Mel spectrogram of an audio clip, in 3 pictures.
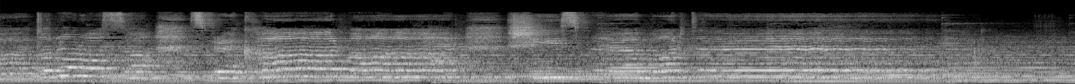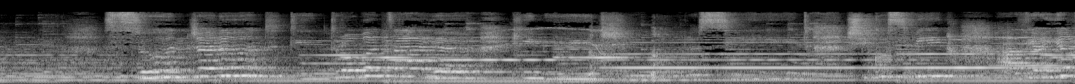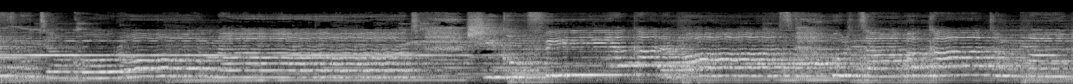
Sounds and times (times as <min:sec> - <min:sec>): Inside, large room or hall: 0:00.0 - 0:32.2
Music: 0:00.0 - 0:32.2
Singing: 0:16.2 - 0:32.2.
